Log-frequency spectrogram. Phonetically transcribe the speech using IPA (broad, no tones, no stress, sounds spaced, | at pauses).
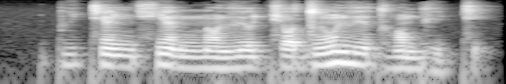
p i̤ c ɛ̃ ɲ ç ɛ̃ nː ɔ̃ vʲ ɔ c ɔ d͡z ũ vʲ ɯ dʱ ɔ̃ bʲ e̤ c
